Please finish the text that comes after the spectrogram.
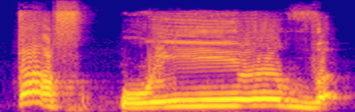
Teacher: Huruf dad ni ialah huruf sepanjang tepi lidah. Bermula daripada pangkal lidah hingga tepi hujung lidah, menekan ke geraham atas. Sama ada kiri atau kanan.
